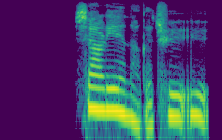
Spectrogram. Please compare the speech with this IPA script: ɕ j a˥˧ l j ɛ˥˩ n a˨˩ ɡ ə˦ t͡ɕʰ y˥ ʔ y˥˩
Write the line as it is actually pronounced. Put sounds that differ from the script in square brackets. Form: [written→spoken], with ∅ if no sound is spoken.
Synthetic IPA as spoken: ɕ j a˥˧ l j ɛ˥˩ n a˨˩ ɡ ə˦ t͡ɕʰ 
